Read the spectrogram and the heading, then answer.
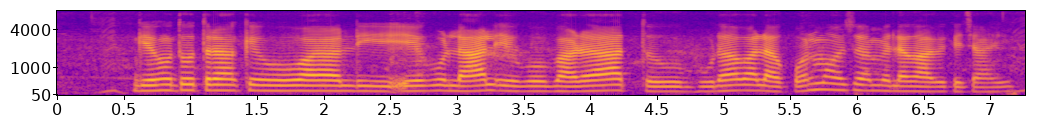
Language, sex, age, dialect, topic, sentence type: Magahi, female, 18-24, Western, agriculture, question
